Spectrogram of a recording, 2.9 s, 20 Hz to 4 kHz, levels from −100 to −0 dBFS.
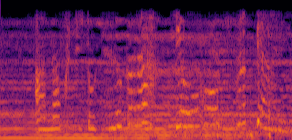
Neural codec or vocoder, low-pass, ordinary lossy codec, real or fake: vocoder, 22.05 kHz, 80 mel bands, Vocos; 3.6 kHz; none; fake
